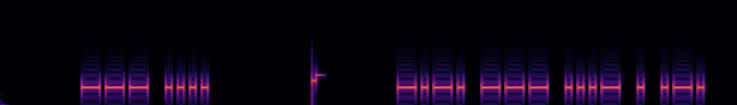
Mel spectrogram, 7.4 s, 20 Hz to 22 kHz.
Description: Morse code, heard as a keyed tone, about 20 wpm, 700 Hz. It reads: OH COVER
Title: Sentences from Top 500 Words - New Word Drill - 20wpm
